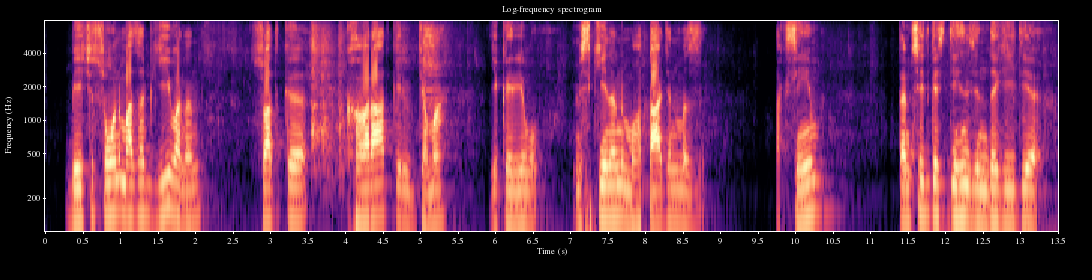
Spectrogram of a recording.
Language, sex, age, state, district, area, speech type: Kashmiri, male, 30-45, Jammu and Kashmir, Anantnag, rural, spontaneous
